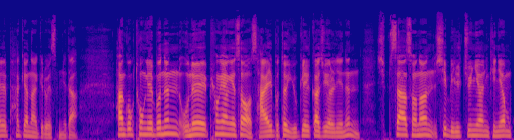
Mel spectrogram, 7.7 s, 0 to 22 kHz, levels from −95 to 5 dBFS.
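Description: No technical faults can be heard anywhere in the recording. Nothing in the audio points to a problem in how it was captured or passed along.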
